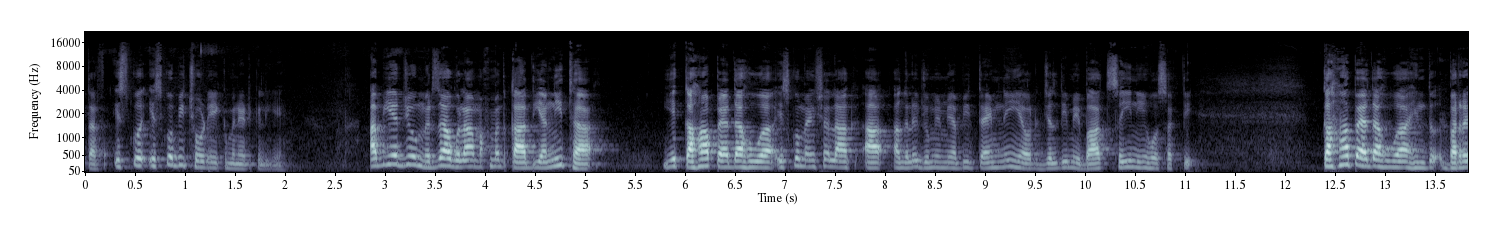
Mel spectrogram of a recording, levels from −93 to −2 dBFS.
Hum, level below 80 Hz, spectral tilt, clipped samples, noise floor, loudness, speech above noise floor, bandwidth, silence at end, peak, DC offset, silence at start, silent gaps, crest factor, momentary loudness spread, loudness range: none; -78 dBFS; -5.5 dB/octave; under 0.1%; -66 dBFS; -28 LUFS; 38 dB; 14.5 kHz; 0 s; -6 dBFS; under 0.1%; 0.05 s; none; 22 dB; 15 LU; 9 LU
